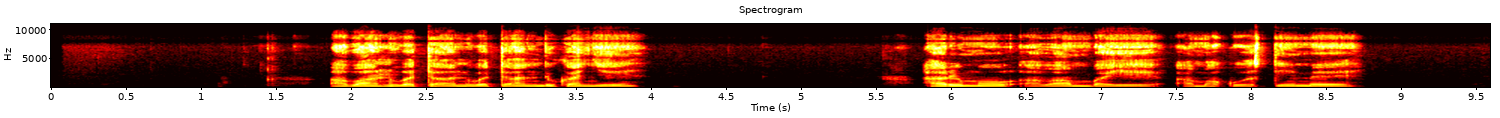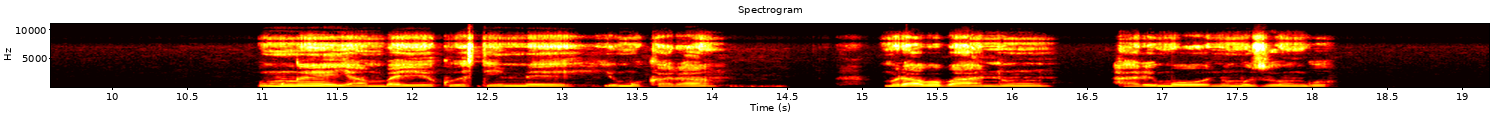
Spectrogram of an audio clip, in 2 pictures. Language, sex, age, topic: Kinyarwanda, male, 25-35, health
